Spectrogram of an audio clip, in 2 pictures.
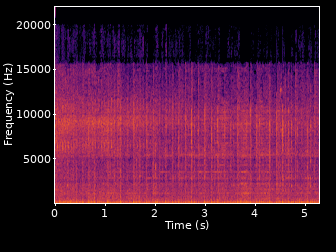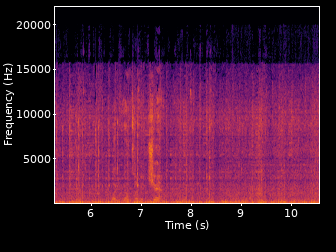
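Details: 1999 Harley-Davidson Road King V-twin at a steady, loping warm idle with even firing, running an aftermarket clone CV carburetor (main jet changed, mixture and idle screws about half a turn); a large cooling fan and the rattling lift behind it are heard; engine light intermittently on.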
